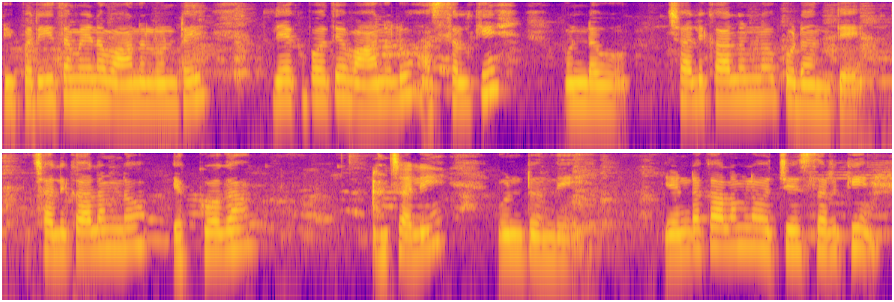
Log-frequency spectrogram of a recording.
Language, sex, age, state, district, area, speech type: Telugu, female, 30-45, Andhra Pradesh, Kurnool, rural, spontaneous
